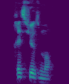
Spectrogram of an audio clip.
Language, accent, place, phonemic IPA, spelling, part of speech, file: French, France, Lyon, /pʁe.sjøz.mɑ̃/, précieusement, adverb, LL-Q150 (fra)-précieusement.wav
- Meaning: preciously; carefully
